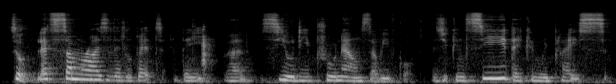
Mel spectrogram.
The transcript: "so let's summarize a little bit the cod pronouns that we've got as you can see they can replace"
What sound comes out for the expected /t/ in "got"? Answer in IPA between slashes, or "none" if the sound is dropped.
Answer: /t/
